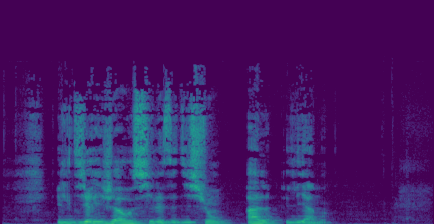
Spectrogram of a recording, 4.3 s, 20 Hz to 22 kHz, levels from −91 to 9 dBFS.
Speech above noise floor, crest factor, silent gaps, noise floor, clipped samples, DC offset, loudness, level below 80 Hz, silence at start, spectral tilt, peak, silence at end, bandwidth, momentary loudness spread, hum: 34 dB; 18 dB; none; -65 dBFS; under 0.1%; under 0.1%; -30 LUFS; -66 dBFS; 0.25 s; -3.5 dB/octave; -14 dBFS; 1.1 s; 16 kHz; 16 LU; none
